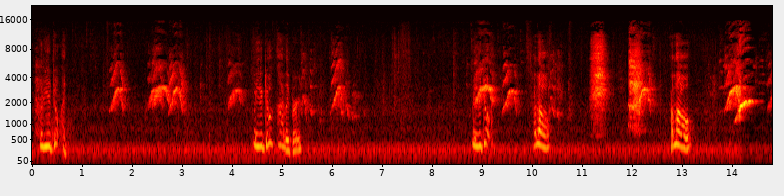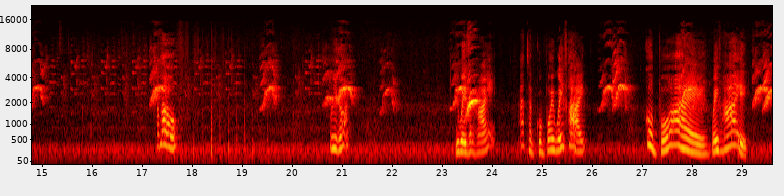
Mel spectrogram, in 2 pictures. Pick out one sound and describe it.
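A parrot squawks and chatters close by in short bursts.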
